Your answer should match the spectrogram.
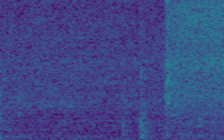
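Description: Aerosol can of Würth brake and parts cleaner spraying in a steady hiss, starting suddenly near the end.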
